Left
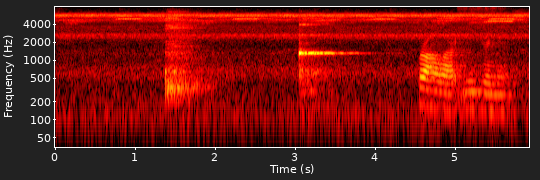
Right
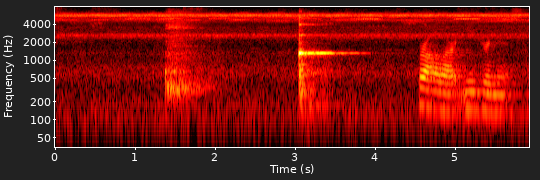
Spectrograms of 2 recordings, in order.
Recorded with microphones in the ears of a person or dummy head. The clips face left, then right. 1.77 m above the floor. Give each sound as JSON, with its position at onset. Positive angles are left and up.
{"t": 1.4, "sound": "cutlery clinking", "side_deg": 15, "distance_m": 5.5}
{"t": 3.0, "sound": "a piano", "side_deg": -55, "distance_m": 0.8}
{"t": 4.5, "sound": "a woman speaking", "side_deg": -10, "distance_m": 0.9}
